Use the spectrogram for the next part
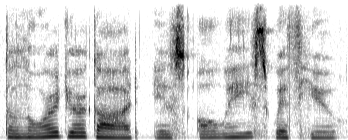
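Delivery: ordinary delivery, nothing marked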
